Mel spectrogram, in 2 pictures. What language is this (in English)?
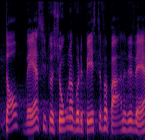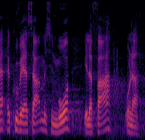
Danish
